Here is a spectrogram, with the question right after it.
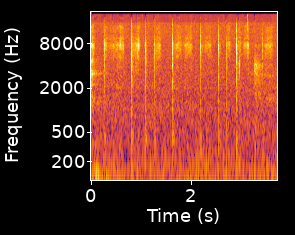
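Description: Chalk or marker tapping and scratching on a classroom board during a geography lesson, a series of short, sharp ticks and light strokes in an irregular rhythm, fairly quiet and close, with no talk over them.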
